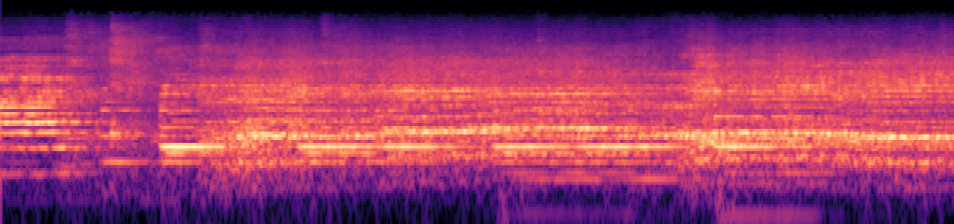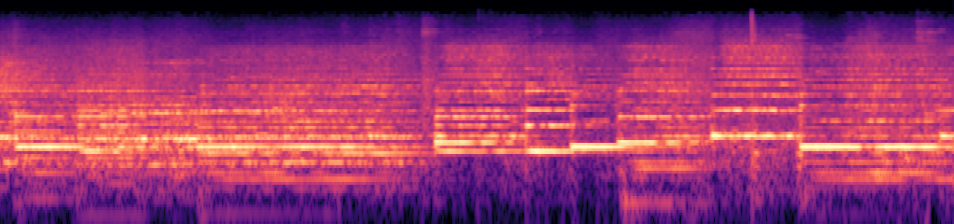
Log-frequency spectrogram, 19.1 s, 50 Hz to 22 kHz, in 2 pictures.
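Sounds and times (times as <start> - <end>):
choir singing a hymn: 0.7 - 19.0
sustained instrumental accompaniment: 1.0 - 19.0.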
